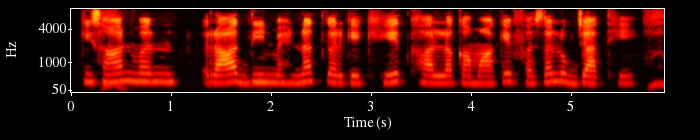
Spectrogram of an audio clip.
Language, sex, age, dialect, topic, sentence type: Chhattisgarhi, female, 18-24, Central, agriculture, statement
